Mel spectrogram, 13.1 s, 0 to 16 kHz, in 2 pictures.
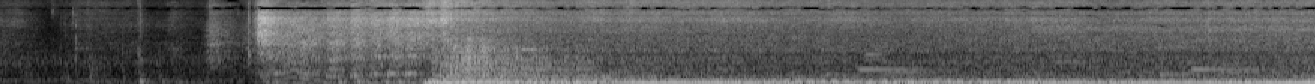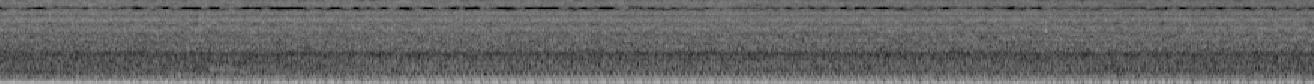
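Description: Ford Shelby GT350's 5.2-litre flat-plane-crank V8 cranked by the starter and catching about two seconds in, flaring briefly and then settling into a steady idle, heard from inside the cabin.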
